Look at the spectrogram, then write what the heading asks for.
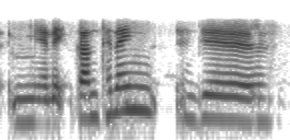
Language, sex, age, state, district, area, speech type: Santali, female, 18-30, West Bengal, Birbhum, rural, conversation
